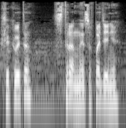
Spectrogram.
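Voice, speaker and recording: A man's voice: mid-range voice, steady tone, unhurried, faint music behind, voice pushed up, close to an everyday voice. A man voicing a wary, sardonic young man who talks in a dry, skeptical way.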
